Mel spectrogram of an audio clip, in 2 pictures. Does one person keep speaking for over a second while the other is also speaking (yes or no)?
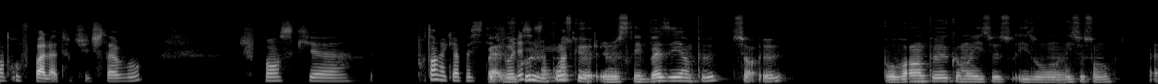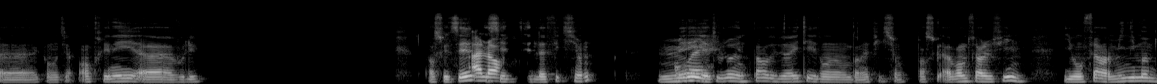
yes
